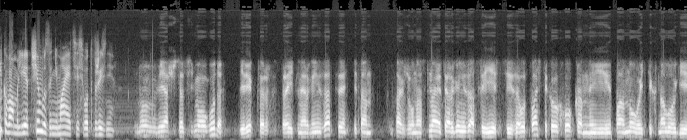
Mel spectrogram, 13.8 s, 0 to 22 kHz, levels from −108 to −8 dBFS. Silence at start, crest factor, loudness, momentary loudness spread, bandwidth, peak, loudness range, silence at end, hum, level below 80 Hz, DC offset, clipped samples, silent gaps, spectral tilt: 0 s; 12 dB; -14 LUFS; 7 LU; 9 kHz; -2 dBFS; 4 LU; 0 s; none; -54 dBFS; under 0.1%; under 0.1%; none; -6.5 dB/octave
